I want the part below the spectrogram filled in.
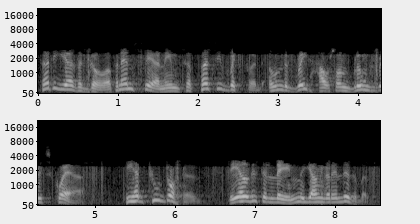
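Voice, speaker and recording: Animated, calculating claimant. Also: male voice, high voice. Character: smooth, insinuating male claimant, confident and calculating. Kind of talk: 1940s radio acting. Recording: tinny, noisy 1940s radio recording.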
